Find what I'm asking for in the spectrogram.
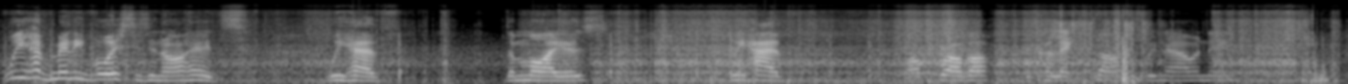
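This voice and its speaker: A woman doing a slow, cackling demon queen. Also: medium pitch, noisy background, close to an everyday voice. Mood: menacing. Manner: menacing, slow, with cackling laughs. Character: gloating female demon queen of the underworld. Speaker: wrestling promo villain. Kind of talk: villain promo monologue.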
